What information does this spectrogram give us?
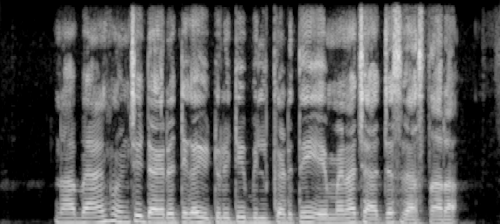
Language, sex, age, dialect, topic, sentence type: Telugu, male, 18-24, Utterandhra, banking, question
